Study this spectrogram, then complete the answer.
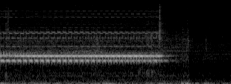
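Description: A telephone rings on a call placed from one extension to another, a steady, loud electronic tone that holds for about a second and a half and then cuts off, leaving faint room noise.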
